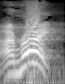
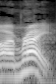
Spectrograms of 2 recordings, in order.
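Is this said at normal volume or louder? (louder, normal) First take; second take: louder; normal. First: It is said more loudly and forcefully. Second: It is said at a normal volume.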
